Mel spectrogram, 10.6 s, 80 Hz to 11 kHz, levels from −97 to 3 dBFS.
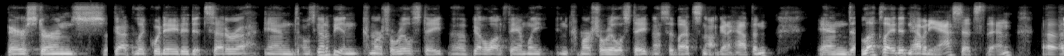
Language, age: English, 30-49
